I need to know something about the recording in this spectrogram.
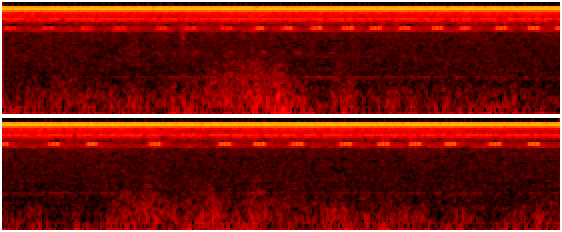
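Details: Summer countryside with a golden wheat field: a cricket repeats bright, high chirps at a quick, even pace, several per second, over soft gusts of light breeze that rise twice.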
